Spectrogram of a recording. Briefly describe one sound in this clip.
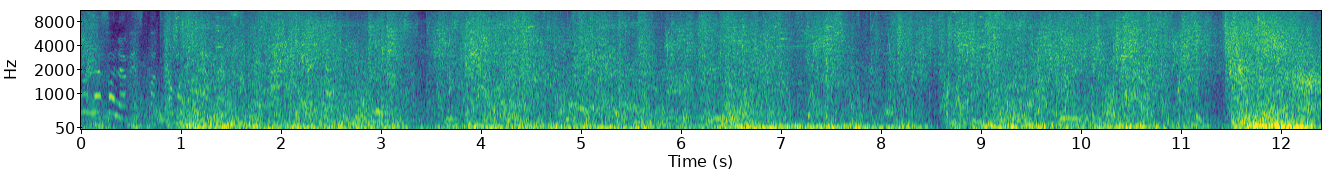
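Fantasy battle effects whoosh, crackle and clash.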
